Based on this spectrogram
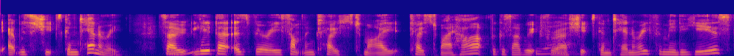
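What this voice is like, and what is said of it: New Zealand accent. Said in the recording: “I am a New Zealander, in case my accent throws people ... that's not a North Yorkshire accent”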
